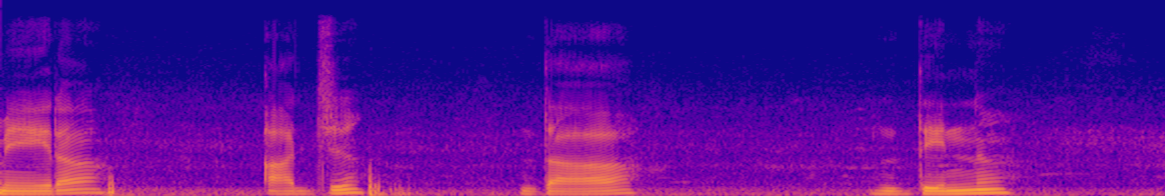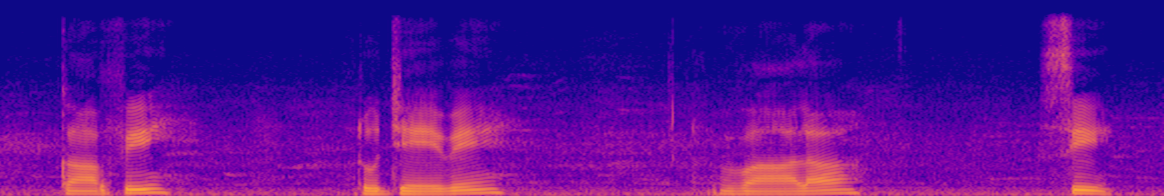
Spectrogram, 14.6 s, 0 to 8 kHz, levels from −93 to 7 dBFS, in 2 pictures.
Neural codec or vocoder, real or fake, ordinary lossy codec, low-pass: none; real; none; 7.2 kHz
